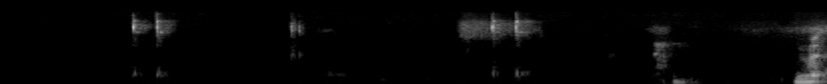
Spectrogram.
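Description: Near silence broken by about five short, faint clicks spread across a few seconds.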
